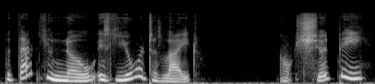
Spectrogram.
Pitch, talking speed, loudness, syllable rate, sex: 215 Hz, 145 wpm, -15 LUFS, 3.9 syllables/s, female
